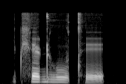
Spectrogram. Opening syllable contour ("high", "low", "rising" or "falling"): high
